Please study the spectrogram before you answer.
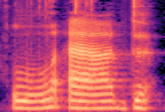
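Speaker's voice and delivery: L-ad with a held l before "ad"; L-ad, first sound stretched. Shown as a demonstration. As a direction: sound out L-ad slowly. Teacher sounds out word for spelling.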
